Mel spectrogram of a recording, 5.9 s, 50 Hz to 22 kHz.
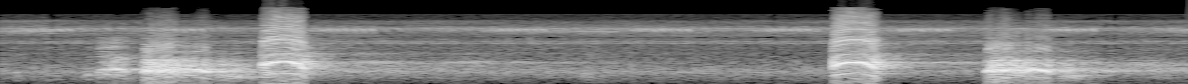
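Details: Baboons on the Olifants River in Africa, recorded by a live camera on 9 December 2022 as two lionesses walk beneath their trees. A few loud, abrupt barks sit over a constant high-pitched background drone.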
